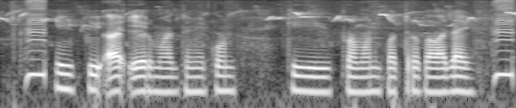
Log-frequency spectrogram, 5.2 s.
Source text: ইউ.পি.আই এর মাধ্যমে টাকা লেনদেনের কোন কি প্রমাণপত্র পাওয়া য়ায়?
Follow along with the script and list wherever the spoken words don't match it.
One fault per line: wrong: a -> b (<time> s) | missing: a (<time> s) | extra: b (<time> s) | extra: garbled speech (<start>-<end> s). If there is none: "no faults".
missing: টাকা লেনদেনের (2.0 s)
